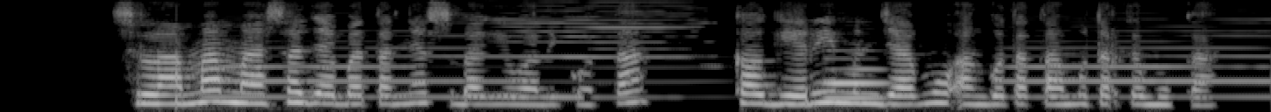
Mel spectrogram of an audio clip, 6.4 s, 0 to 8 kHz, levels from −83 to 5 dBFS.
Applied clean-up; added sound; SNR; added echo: classical method spectral subtraction.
